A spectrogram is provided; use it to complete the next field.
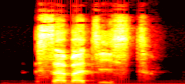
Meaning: related to Sabbatarianism
- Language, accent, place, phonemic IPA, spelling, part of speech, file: French, France, Lyon, /sa.ba.tist/, sabbatiste, adjective, LL-Q150 (fra)-sabbatiste.wav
